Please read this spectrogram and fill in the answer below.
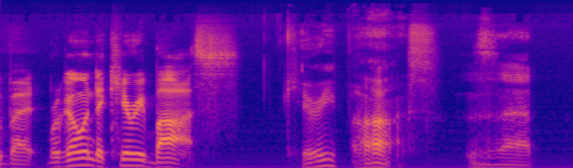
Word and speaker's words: Kiribati: made this up but in their language ti is s so like the barthelonians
